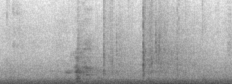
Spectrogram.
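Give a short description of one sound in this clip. Bamboo swords clack together sharply.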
